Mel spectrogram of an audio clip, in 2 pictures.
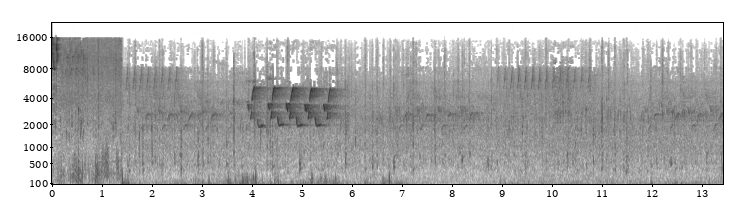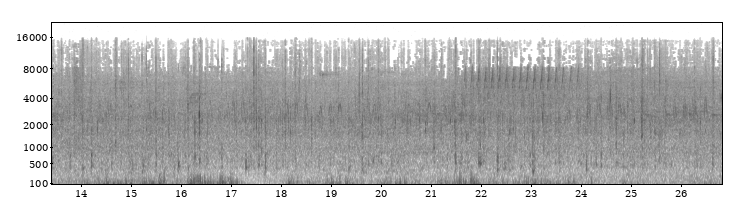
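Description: Ducklings peep softly and steadily.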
